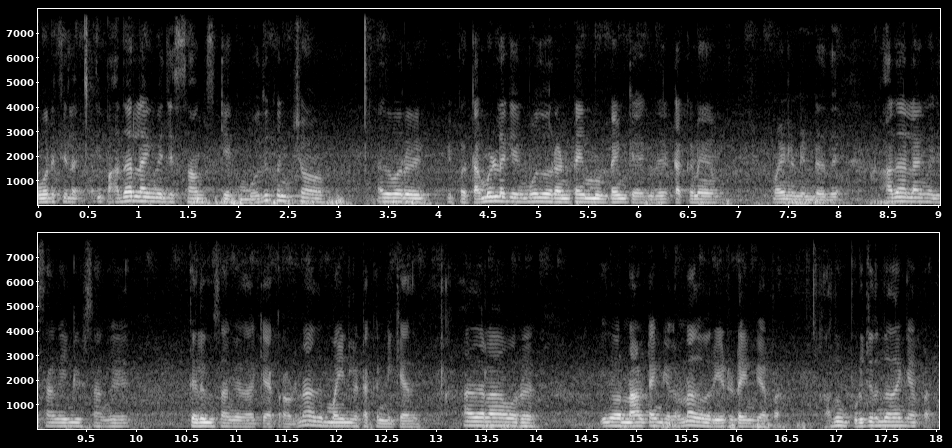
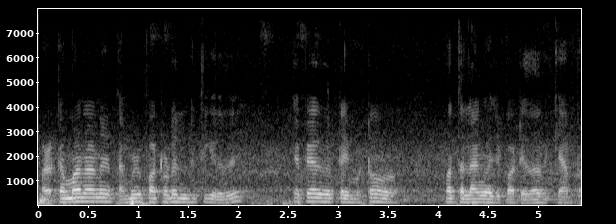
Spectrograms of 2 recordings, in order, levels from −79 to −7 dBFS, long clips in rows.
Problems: constant background noise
